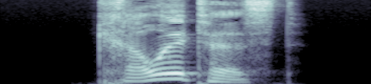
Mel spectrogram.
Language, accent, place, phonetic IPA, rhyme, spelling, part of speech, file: German, Germany, Berlin, [ˈkʁaʊ̯ltəst], -aʊ̯ltəst, kraultest, verb, De-kraultest.ogg
- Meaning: inflection of kraulen: 1. second-person singular preterite 2. second-person singular subjunctive II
